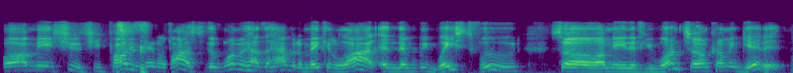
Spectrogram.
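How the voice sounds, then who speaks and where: A man hosting a casual podcast chat, rambling and halting with many fillers. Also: high-pitched, animated, vocal fry, husky, dull audio. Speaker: podcast host.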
